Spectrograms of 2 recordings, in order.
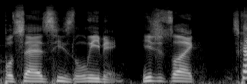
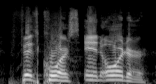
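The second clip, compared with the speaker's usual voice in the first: loud, slow kitchen call; chef calling an order; 5 semitones higher, 7 dB louder than usual. Retold or imitated. Chef to his kitchen staff, commanding call. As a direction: announce the course to the whole kitchen. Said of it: "Chef walks back into the kitchen and says".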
